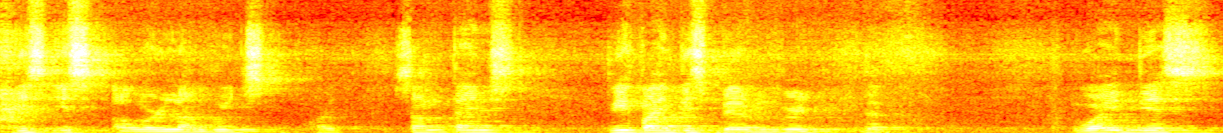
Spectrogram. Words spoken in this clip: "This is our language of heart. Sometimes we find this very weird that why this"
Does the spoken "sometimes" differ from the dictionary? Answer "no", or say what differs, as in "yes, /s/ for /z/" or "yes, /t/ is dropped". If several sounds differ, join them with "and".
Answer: yes, /s/ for /z/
